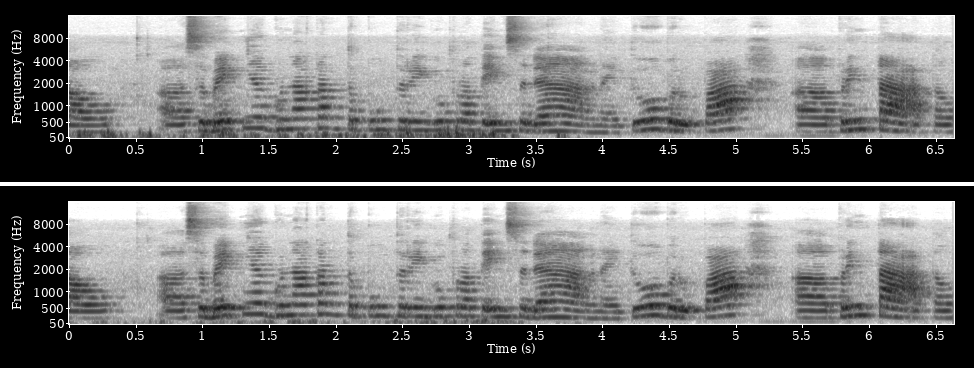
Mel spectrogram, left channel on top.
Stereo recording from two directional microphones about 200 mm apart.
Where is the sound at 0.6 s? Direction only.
15° right (ahead or behind).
